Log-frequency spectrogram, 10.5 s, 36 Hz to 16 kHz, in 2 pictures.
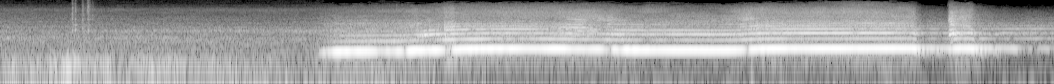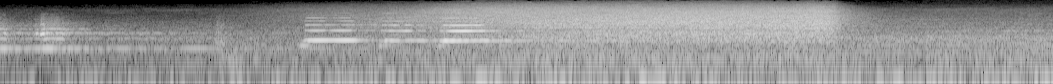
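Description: Steam locomotive whistle of the German class 01 express engine 01 066 blowing one long blast of about three seconds, its pitch rising slightly as it opens. A few seconds later there is a loud hiss of escaping steam lasting nearly three seconds.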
